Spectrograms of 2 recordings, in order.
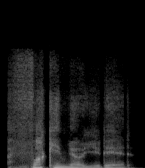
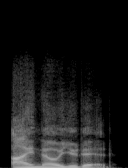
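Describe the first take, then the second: First: Softer, dropped-down certainty; low-voiced accusation. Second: Loud, slow, deliberate; firm accusation. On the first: Detective repeating himself to the suspect, quiet and sure. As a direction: bring it down quietly. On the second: Acted. Detective answering a yelled confession, firm and loud. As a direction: land each word on the suspect.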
